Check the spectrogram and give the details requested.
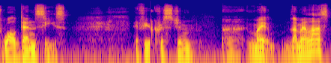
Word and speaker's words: Waldenses: And even when I looked up, I still pronounced it wrong. Waldenses. I was saying Waldenses, but it's Waldenses, if you're Christian.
